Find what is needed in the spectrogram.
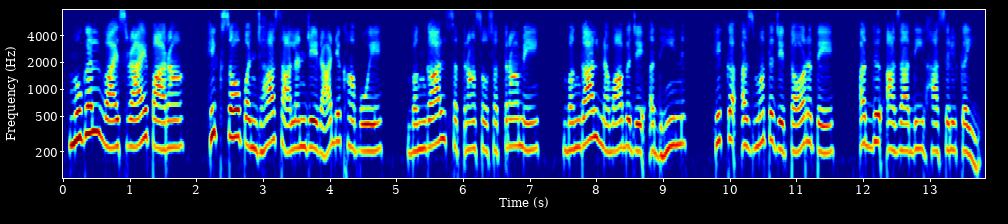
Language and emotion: Sindhi, neutral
